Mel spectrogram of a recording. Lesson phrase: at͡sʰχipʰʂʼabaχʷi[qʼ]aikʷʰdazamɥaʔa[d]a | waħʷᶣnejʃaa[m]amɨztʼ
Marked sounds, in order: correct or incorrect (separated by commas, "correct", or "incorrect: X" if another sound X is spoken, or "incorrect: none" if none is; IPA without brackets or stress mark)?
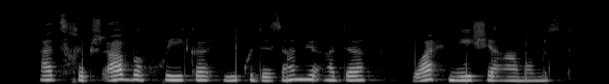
incorrect: kʼ, correct, correct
